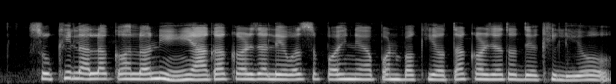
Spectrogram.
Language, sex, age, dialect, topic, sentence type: Maithili, female, 36-40, Bajjika, banking, statement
